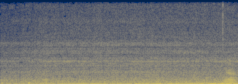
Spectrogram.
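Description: A steady low rumble with an even hiss above it, and no distinct click or knock.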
